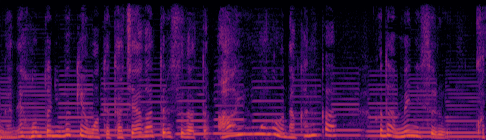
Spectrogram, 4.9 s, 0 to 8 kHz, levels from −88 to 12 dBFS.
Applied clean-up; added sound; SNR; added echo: none; Wind instrument, woodwind instrument; 7 dB; none.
